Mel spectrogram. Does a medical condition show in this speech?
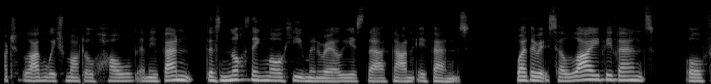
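No.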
